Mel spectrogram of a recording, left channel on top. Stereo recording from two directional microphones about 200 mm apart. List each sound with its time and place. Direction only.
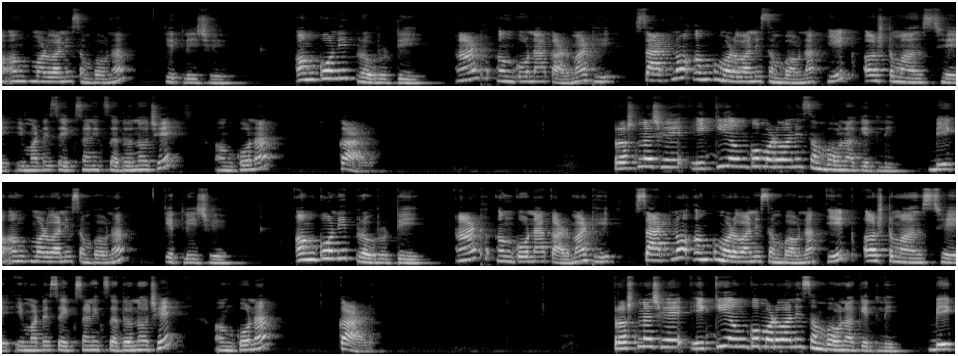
0.0 s a woman's voice: 40° right (ahead or behind)
15.6 s a woman's voice: 40° right (ahead or behind)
